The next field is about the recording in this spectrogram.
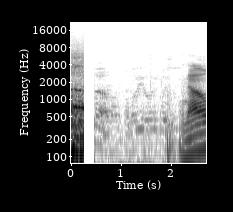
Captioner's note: background chatter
